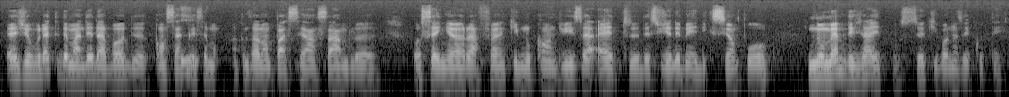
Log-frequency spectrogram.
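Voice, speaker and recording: A man's voice: lowish voice, fairly even intonation, brisk, a bit bright. A man hosting an interview, asking questions in a polite, hesitant way with frequent filler sounds. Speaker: interview host. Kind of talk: conversational religious interview.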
